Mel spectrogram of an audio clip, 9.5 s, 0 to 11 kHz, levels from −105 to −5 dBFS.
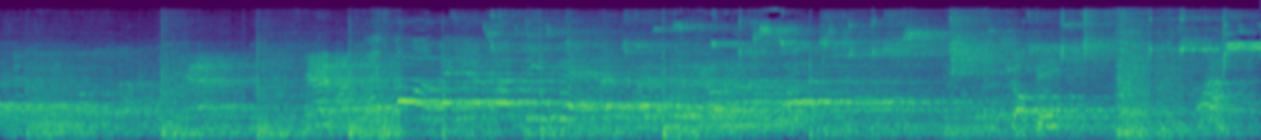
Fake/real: fake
